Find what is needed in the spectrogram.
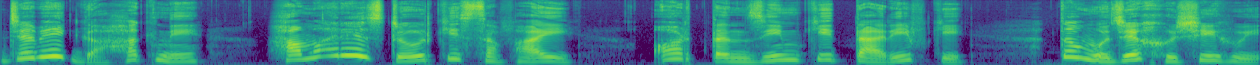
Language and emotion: Urdu, happy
